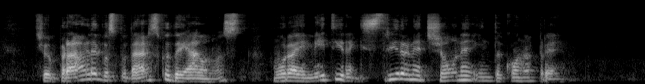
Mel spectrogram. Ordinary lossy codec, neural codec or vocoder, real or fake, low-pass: none; codec, 24 kHz, 3 kbps, HILCodec; fake; none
